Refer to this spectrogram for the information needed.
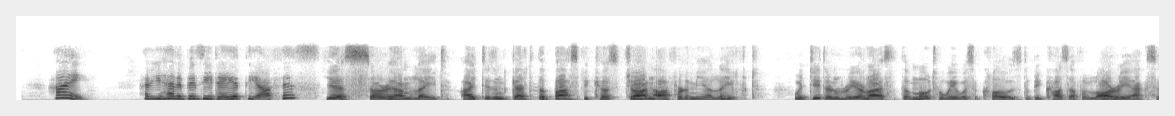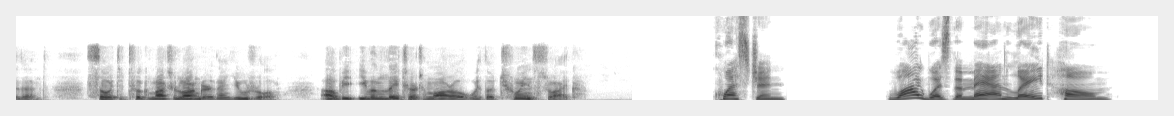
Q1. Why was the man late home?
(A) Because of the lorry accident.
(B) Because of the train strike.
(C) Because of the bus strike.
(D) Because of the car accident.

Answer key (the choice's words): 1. Because of the lorry accident.

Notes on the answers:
根据because of a lorry accident可知男士晚回家的原因是碰上卡车事故。

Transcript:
W: Hi! Have you had a busy day at the office?
M: Yes, sorry I'm late. I didn't get the bus because John offered me a lift. We didn't realize the motorway was closed because of a lorry accident, so it took much longer than usual. I'll be even later tomorrow with the train strike.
